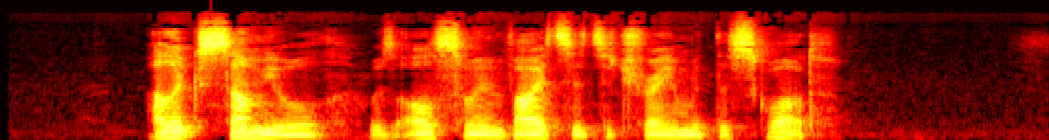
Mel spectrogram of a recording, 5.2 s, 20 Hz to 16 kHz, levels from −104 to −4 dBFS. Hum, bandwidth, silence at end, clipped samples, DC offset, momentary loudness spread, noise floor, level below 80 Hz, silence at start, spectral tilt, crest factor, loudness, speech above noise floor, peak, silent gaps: none; 11.5 kHz; 1.15 s; under 0.1%; under 0.1%; 16 LU; -77 dBFS; -54 dBFS; 0.75 s; -3 dB/octave; 22 dB; -18 LUFS; 57 dB; 0 dBFS; none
